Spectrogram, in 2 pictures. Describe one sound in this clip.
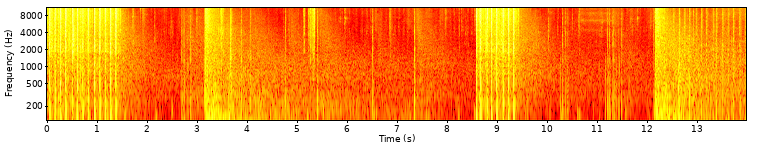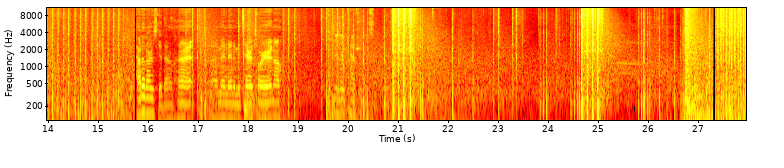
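A machine gun fires loud rapid bursts outdoors, echoing across open ground.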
